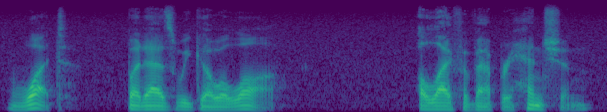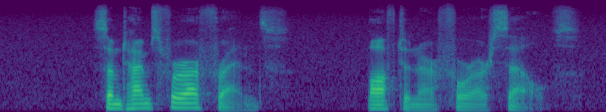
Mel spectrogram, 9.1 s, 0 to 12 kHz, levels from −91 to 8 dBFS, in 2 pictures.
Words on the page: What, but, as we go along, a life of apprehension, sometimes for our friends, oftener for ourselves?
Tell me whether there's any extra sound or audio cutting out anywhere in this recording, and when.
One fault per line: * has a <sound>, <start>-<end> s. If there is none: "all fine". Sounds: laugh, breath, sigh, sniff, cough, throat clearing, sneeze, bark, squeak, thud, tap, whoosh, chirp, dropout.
all fine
